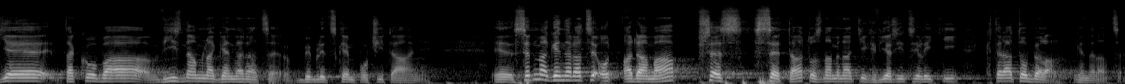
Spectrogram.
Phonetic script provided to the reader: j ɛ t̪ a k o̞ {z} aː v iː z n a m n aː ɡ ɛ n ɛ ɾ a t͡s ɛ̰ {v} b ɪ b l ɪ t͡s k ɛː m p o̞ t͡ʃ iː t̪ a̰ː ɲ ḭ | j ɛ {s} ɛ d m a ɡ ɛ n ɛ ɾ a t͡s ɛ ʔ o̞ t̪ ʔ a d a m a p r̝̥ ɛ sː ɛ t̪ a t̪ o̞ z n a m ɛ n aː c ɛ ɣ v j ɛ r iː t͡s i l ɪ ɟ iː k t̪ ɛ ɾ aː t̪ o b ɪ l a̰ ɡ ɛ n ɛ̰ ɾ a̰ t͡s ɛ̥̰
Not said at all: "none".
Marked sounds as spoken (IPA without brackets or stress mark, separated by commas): v, v, s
